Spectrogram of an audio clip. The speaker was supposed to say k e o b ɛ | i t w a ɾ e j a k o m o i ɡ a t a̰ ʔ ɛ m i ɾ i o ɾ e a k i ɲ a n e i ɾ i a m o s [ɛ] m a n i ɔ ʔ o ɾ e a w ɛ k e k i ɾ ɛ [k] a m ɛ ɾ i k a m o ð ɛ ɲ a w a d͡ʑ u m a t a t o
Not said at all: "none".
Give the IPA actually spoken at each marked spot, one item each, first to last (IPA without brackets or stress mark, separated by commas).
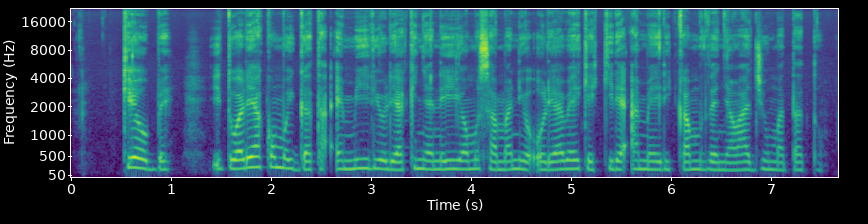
a, ʔ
